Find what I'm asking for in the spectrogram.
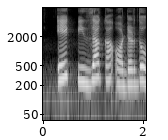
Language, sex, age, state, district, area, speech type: Hindi, female, 45-60, Rajasthan, Jaipur, urban, read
